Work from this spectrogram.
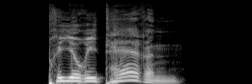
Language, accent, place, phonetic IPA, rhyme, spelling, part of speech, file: German, Germany, Berlin, [pʁioʁiˈtɛːʁən], -ɛːʁən, prioritären, adjective, De-prioritären.ogg
- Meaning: inflection of prioritär: 1. strong genitive masculine/neuter singular 2. weak/mixed genitive/dative all-gender singular 3. strong/weak/mixed accusative masculine singular 4. strong dative plural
